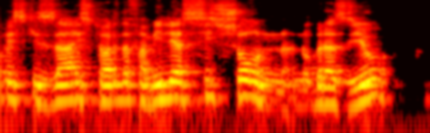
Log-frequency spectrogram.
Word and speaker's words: Sisson: E só concluindo a apresentação da Bárbara, ela descobriu seu interesse por genealogia ao pesquisar a história da família Sisson no Brasil. Pronunciei correto? Sisson?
